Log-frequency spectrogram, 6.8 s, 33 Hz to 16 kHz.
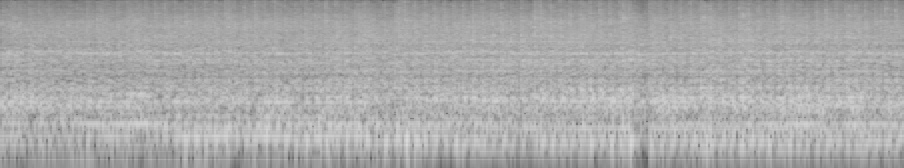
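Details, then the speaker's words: Suzuki TL1000R first startup after four-month restoration, exhaust gasket (donut) still missing: loud, uneven, lumpy V-twin idle with ragged popping and hissing from the leak, white smoke; irregular idle, owner suspects the missing gasket. "lot of popping. Okay. Alright. I'm getting some hissing from the leak."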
